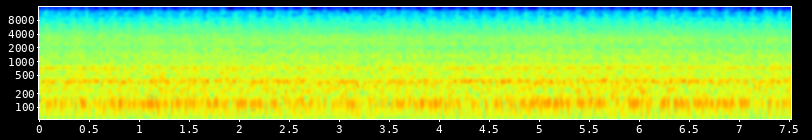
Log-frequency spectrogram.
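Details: 1989 Isuzu Trooper after replacing the seized-shut idle air control valve (it previously couldn't idle cold): petrol engine now idles at a steady even speed with a smooth low hum, no stumbling.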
